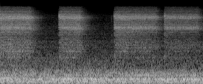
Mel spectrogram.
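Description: Class 842 diesel railcar running over a low engine rumble, with short bursts of air hissing about twice a second, as from the air brakes venting while the train draws along a station platform.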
